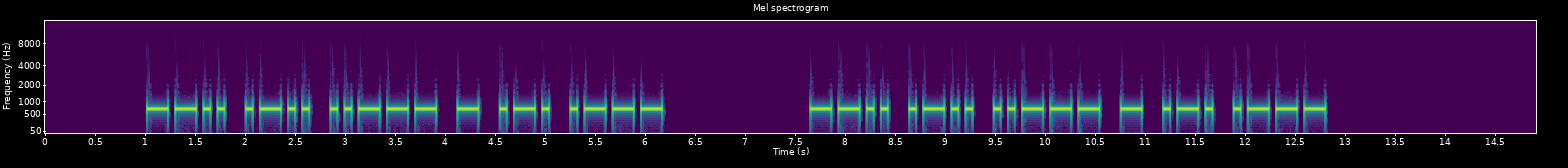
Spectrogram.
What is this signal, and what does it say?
Morse code, heard as a keyed tone, about 17 wpm, 700 Hz. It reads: ZL2TRJ ZL2TRJ
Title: DXCC-100 Call Signs - 6 Characters - Repeated 2x - 17wpm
